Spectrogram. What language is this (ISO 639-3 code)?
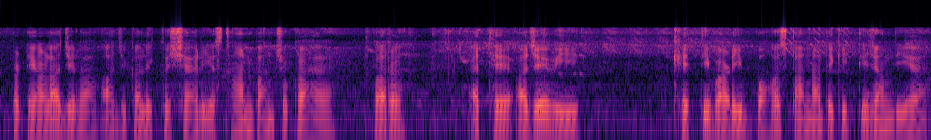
pan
